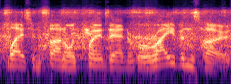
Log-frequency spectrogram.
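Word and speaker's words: Ravenshoe: in final plans and Ravens Ho, not Raven shoe. Ravens don't wear shoes, so I can imagine that would be a Thank you, Peter who says, "Great call."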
